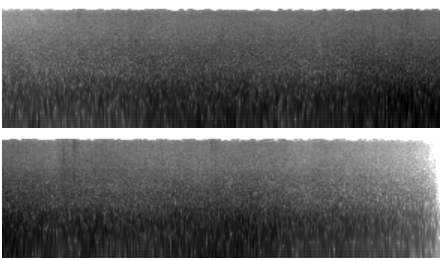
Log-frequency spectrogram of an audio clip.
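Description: Ocean waves washing: a rushing wash that swells to its loudest about four seconds in, then dies away near the end.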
